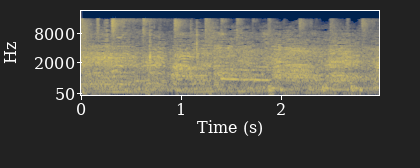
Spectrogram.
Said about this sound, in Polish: Policjanci w sprzęcie taktycznym rozmieszczeni na terenie kampusu Uniwersytetu Kalifornijskiego UCLA, sąsiadującego z kompleksem namiotów zajmowanych przez tłumy demonstrantów krzyczących o wolnej Palestynie.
